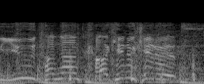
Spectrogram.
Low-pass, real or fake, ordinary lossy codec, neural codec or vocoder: 7.2 kHz; real; Opus, 32 kbps; none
